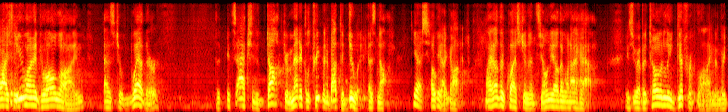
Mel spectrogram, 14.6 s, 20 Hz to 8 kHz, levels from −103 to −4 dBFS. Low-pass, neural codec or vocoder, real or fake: 7.2 kHz; codec, 16 kHz, 2 kbps, FreqCodec, smaller model; fake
